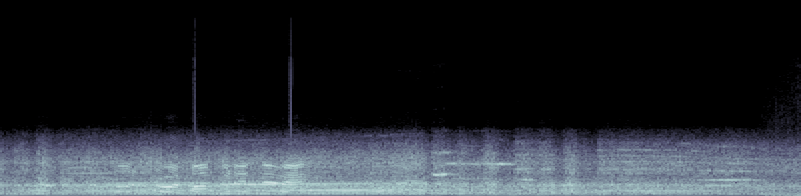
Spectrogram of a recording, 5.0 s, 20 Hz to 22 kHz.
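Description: Hyundai i30 N race car on a track, its engine loud and close with revs rising and falling through a corner, under the driver's talking.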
